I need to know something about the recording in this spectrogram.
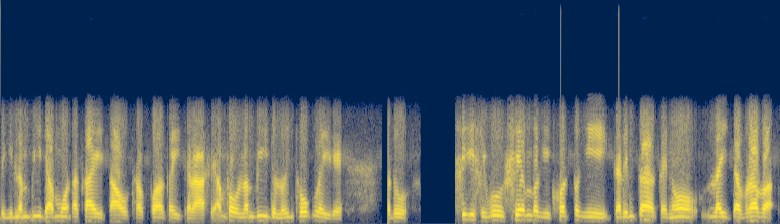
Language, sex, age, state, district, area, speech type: Manipuri, male, 45-60, Manipur, Imphal East, rural, conversation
